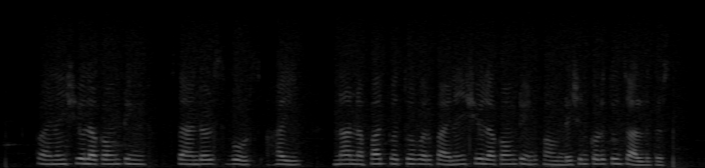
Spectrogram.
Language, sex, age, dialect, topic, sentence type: Marathi, female, 18-24, Northern Konkan, banking, statement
